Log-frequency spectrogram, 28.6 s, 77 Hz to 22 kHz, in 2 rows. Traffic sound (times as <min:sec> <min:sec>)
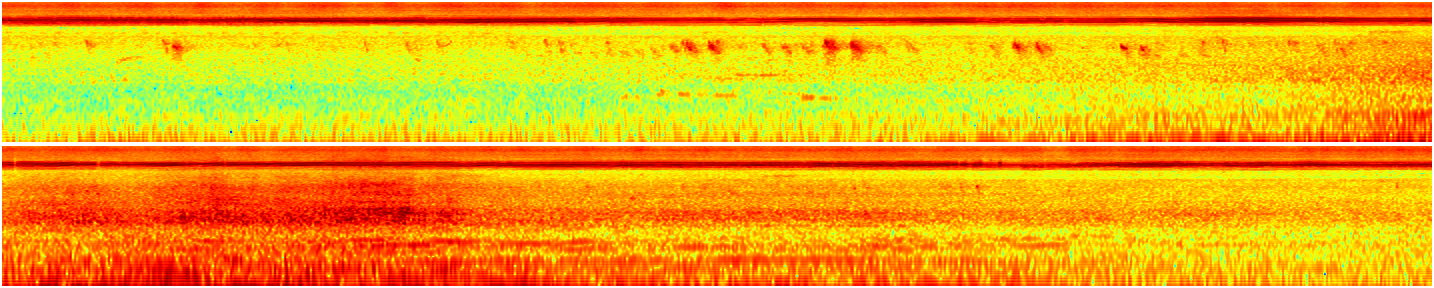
0:09.8 0:28.6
